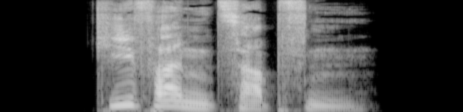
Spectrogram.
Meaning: pine cone
- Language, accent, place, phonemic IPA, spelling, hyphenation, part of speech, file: German, Germany, Berlin, /ˈkiːfɐnˌtsapfn/, Kiefernzapfen, Kie‧fern‧zap‧fen, noun, De-Kiefernzapfen.ogg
